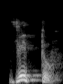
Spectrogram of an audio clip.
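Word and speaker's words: vittu: way as well can you say it again Vito okay exactly oh your pronunciation is perfect it is a v-i-t-t-u perfect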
